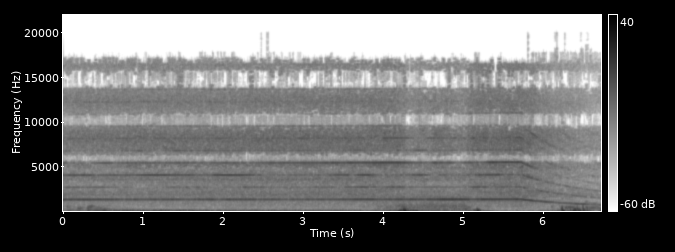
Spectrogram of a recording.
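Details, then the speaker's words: 12V 3.30A high-speed DC brushless ball-bearing fan: strong steady high whine with air rush at one pitch, then smooth wind-down; healthy fast fan running. "Ini kencang sekali. Terbang tuh. Kalau kita tahan seperti ini terbang."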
